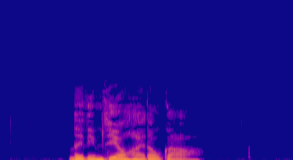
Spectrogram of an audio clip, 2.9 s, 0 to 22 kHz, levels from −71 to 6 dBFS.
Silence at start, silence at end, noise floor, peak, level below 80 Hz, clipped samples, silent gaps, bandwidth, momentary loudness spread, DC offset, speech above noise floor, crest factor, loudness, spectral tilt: 0.7 s; 0.95 s; -67 dBFS; -6 dBFS; -68 dBFS; under 0.1%; none; 10 kHz; 14 LU; under 0.1%; 47 dB; 18 dB; -22 LUFS; -7 dB/octave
